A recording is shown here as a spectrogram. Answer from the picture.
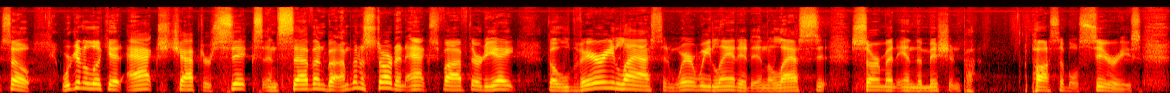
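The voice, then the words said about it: Out of breath while speaking. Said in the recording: “ran out of breath”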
